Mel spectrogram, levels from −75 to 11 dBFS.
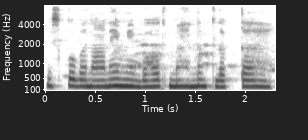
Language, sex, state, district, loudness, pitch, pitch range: Hindi, female, Bihar, Kishanganj, -17 LUFS, 220 Hz, 215-230 Hz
